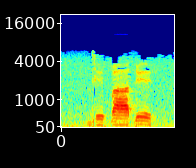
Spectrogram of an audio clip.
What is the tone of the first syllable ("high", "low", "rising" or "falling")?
low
